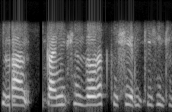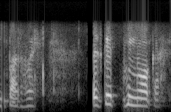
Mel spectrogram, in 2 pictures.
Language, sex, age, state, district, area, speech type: Kashmiri, female, 45-60, Jammu and Kashmir, Srinagar, urban, conversation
